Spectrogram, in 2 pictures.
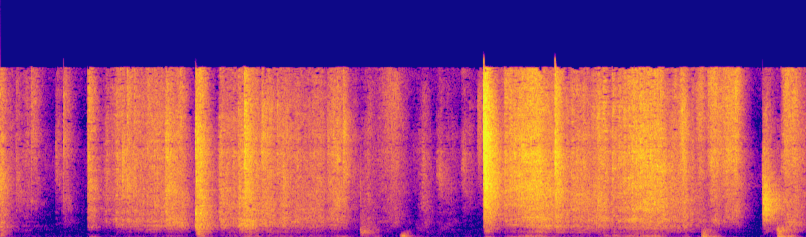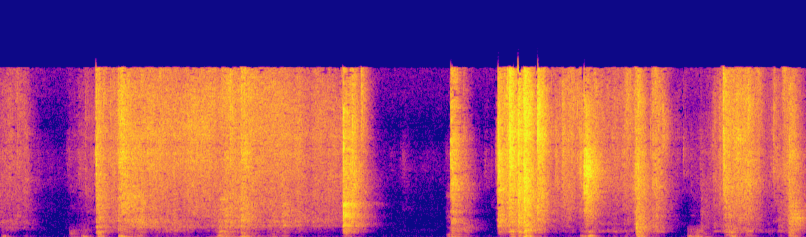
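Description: Utility knife (Stanley blade) slitting the packing tape on a large cardboard box in several long strokes of about two seconds each, with knocks and cardboard rustling between them. Near the end the box flaps are handled and pulled open.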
